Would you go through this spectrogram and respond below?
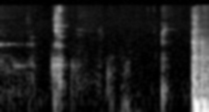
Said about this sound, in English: Well, anyway, like I was saying, let me get me a sip of coffee.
